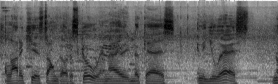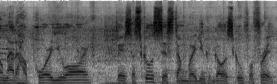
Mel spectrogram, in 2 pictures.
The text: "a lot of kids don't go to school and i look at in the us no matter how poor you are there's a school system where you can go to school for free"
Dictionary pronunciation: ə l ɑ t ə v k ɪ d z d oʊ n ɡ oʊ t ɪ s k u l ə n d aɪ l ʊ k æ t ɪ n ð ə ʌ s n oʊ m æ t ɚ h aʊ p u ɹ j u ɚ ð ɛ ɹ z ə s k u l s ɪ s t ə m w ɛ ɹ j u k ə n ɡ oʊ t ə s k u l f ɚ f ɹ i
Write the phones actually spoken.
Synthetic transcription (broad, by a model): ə l ɑ t ə v k ɪ d z d oʊ n ɡ oʊ t ɪ s k u l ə n aɪ l ʊ k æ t ɪ n ð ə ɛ s n oʊ m æ t ɚ h aʊ p u ɹ j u ɚ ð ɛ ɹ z ə s k u l s ɪ s t ə m w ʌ ɹ j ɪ k ə n ɡ oʊ t ə s k u l f ɚ f ɹ i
